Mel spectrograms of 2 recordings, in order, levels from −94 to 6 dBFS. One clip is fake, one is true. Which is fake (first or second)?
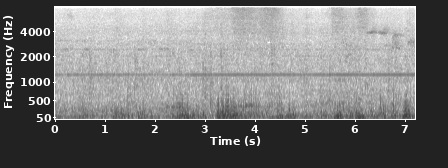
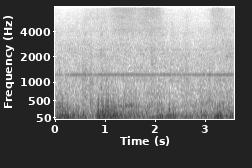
second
